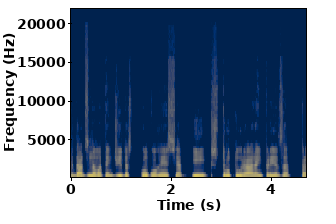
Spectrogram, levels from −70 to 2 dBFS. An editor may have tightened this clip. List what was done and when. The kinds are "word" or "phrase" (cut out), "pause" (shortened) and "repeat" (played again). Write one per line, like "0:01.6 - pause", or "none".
0:02.8 - word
